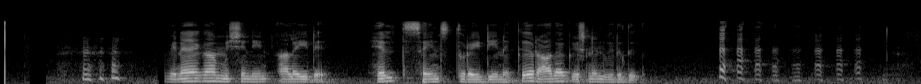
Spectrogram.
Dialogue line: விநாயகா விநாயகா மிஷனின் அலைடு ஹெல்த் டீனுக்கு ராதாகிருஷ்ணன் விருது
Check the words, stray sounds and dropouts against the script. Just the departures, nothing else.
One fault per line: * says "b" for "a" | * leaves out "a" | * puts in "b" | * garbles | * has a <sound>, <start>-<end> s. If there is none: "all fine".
* has a laugh, 0.6-1.4 s
* leaves out "விநாயகா"
* puts in "சயின்ஸ் துறை"
* has a laugh, 7.2-8.7 s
